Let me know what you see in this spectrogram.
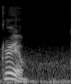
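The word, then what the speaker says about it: Graeme: right this is GRE eme and it's pronounced Graham so pretty much like normal Graham except it's spelled different my sub stats you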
